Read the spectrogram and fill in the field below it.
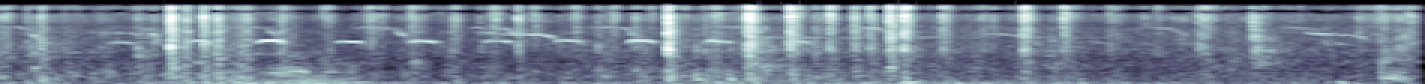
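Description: Pigeons flap their wings close by in short fluttering bursts, with a few faint coos and chirps in the background of a loft.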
